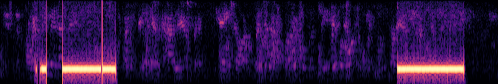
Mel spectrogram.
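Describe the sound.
A ringback tone sounds on an outgoing telephone call. A short blip comes first, then two steady, mid-pitched tones of about a second each, spaced a few seconds apart. Faint talk is heard in the gap between them.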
